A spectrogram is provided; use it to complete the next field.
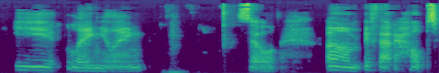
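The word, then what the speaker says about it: ylang-ylang: experience El langang is spelled y l a n g but you use the Y as a long e so you just pronounce it e langang so um if that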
